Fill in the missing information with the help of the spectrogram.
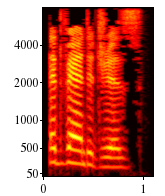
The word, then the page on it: advantages: British English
